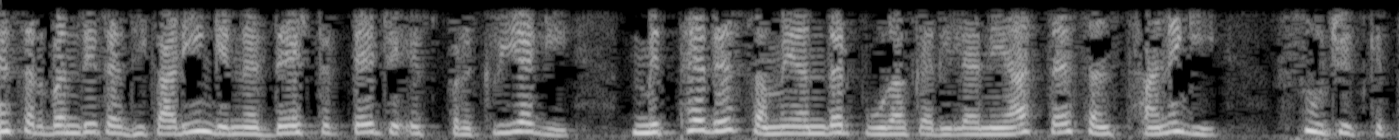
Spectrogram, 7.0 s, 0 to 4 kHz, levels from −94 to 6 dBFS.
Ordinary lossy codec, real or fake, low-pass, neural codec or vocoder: none; real; 3.6 kHz; none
